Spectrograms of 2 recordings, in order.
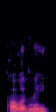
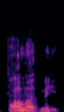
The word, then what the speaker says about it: Ptolemy: Well- I think something happened back in Aristotle's day with what is it, Ptolemy?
